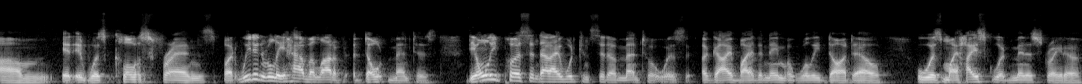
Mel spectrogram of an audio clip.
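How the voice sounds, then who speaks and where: A man talks at a fairly quick pace. He has a Brooklyn accent. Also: fairly low pitch for a man, ordinary pitch variation. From Brooklyn, New York, then upstate New York. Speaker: business educator and author. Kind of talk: interview. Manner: halting, with repeated words.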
